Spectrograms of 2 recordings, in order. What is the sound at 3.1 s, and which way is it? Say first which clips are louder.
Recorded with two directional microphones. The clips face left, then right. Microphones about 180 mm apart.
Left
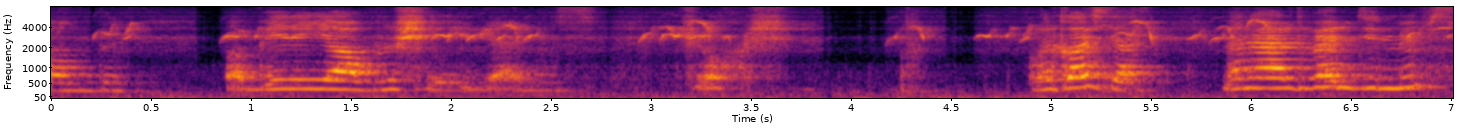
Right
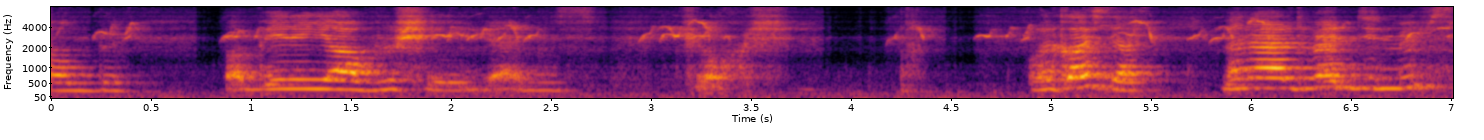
Speech: right 1 dB; 25° right (ahead or behind).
